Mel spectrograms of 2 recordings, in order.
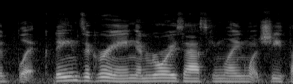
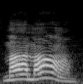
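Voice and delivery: raised, louder retold exclamation; mock alarm; 6 semitones higher, 7 dB louder than usual. Daughter spots her yelling mother, mock alarm. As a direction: blurt it high, imitating a caught daughter.

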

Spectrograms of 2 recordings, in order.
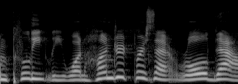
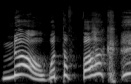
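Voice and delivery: mock doctor outburst; 6 semitones higher, 4 dB louder, slower than usual. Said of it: "the doctor's like".

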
